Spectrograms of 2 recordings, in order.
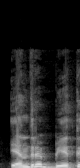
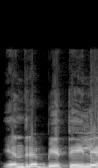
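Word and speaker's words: Béteille: यहां पर ंद्रे बते जो प्रोनाउंस एशन है यह यंद्र बते होता है यंद्र बेतले नहीं होता है इसको आप लोग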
